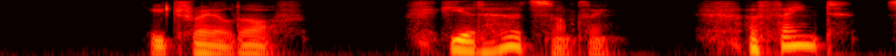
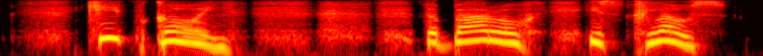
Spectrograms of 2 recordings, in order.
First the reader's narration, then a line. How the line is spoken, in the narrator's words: she shouted, fighting to be heard over the storm, her voice harsh with fear and exhaustion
